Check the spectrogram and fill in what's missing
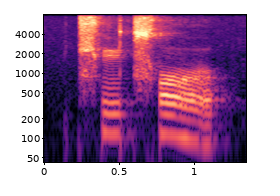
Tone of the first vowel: high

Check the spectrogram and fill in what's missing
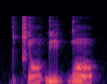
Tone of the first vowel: low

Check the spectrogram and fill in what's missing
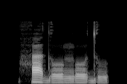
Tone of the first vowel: falling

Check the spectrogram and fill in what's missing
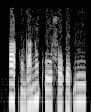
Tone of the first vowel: falling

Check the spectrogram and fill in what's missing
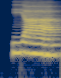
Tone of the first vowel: low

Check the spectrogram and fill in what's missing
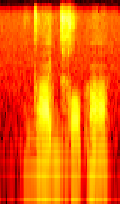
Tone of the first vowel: low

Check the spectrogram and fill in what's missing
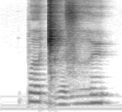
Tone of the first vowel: high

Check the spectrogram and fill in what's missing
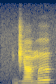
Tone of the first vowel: low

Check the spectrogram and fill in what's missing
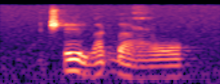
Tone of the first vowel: falling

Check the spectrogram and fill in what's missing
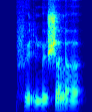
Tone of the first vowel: low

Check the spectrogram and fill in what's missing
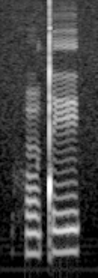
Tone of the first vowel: low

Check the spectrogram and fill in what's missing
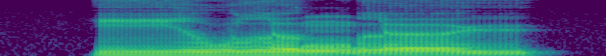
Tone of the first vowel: low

